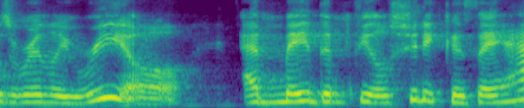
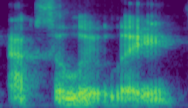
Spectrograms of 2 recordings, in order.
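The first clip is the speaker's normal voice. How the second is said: a whispered echo of the word; soft whispered afterthought; 5 dB quieter than usual. Real, not acted. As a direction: drop it to a whisper the second time. Repeats agreement, second whispered.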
